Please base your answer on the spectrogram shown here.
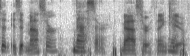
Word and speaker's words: Masser: Yeah, how do you pronounce it? Is it Masser? Masser.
